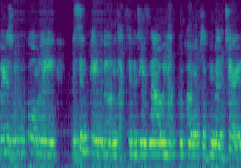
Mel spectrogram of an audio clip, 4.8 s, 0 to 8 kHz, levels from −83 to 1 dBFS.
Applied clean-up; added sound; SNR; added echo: neural separator model SepFormer DNS4.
